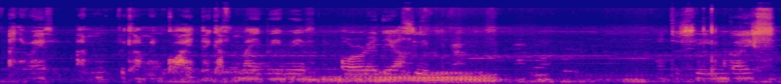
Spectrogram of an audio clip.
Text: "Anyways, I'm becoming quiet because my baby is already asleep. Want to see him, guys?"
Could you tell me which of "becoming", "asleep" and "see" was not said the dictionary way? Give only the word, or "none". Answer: asleep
